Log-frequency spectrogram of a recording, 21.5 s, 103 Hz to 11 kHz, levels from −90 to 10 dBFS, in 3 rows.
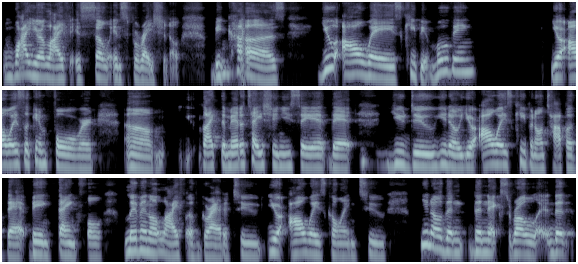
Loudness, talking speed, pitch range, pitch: -21 LUFS, 145 wpm, 150-185 Hz, 170 Hz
